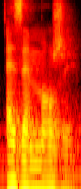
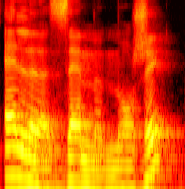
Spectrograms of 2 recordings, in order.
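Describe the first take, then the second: First: 'elles aiment manger' as 'è-z-aiment', no L; spoken liaison form. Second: 'elles aiment manger' as 'elle-z-aiment', L and Z both sounded; careful full form. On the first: Teacher showing how it's pronounced, elles aiment manger as è-z-aiment. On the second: Teacher giving the women's form, elles aiment manger fully articulated. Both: Shown as a demonstration. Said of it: "but it's pronounced".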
